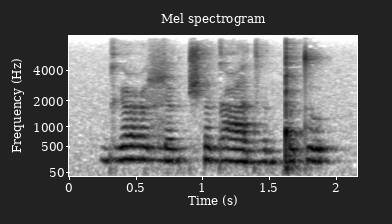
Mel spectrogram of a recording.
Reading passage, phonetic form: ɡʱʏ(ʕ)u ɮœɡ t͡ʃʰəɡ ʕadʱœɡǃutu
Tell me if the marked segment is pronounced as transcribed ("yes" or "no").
yes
